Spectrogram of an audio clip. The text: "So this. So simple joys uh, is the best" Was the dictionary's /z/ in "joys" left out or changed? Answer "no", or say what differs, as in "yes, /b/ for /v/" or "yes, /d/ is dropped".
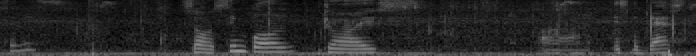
yes, /s/ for /z/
